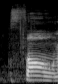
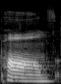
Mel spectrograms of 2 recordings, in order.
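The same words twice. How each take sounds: First: "song" with an s sound first, no p; correct psalms pronunciation. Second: "palms" starting with a popped p; p-sound mispronunciation. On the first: Vlogger relaying a viewer's correction, "song" begun with s. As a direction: say "song" starting on a drawn-out s. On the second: Vlogger repeating her corrected mistake, "palms" begun with p. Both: Shown as a demonstration. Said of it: "It's pronounced song, not palms".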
